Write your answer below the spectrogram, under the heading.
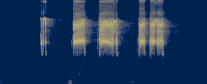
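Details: A recording of a black francolin calling, of the kind used when hunting. A sharp opening note is followed by two long rasping buzzes and a fast double note, all harsh and grating, against near silence.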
